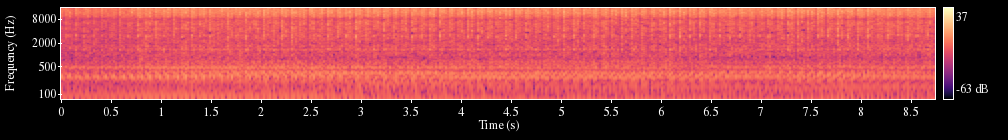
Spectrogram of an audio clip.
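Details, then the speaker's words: 2010 Ford F-150 5.4 V8 at cold idle: a fast, uneven ticking puff over the steady rumble, about three or four a second, from a cracked exhaust manifold. The noise largely goes away after about 5 minutes of warm-up. "That's quite annoying. So it'll warm up about 5 minutes or so, and the sound will pretty much go away."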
